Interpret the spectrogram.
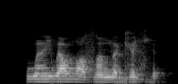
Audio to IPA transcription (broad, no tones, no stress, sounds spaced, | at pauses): w ə̃ i̯ w ə u̯ ðˤ ə i̯ zˤ ə̃ n ʌ ɡʲ ʌ zʲ ə̤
